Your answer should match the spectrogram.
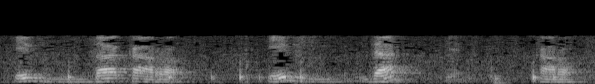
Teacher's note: taknya terpengaruh oleh zal, dia berubah menjadi zal.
